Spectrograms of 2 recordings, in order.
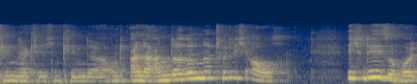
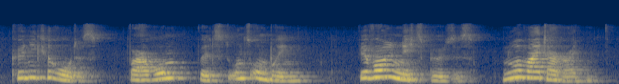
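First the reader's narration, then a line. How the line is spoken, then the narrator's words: Calm girl. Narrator (German): Das Mädchen sagte ganz ruhig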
